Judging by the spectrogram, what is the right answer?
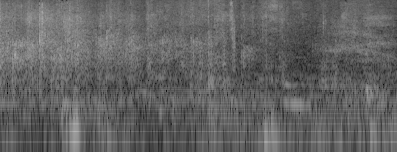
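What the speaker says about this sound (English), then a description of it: "Let me see a little round of applause" Audience applause at an award gala, a moderately loud, dense patter of clapping that gradually thins out, with faint voices and some low thumps underneath.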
